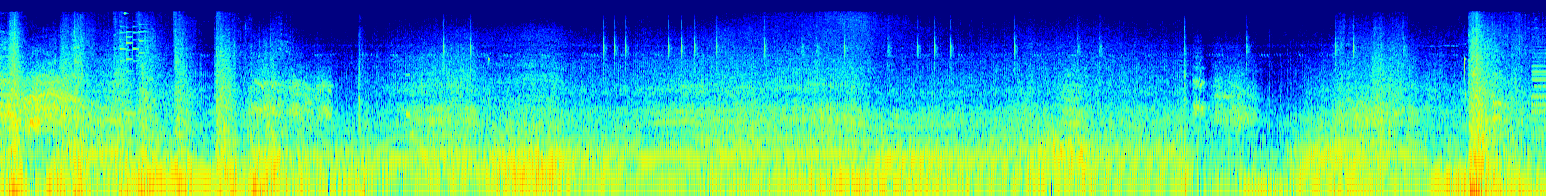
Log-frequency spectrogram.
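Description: A car engine roars and revs, rising and falling in pitch.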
